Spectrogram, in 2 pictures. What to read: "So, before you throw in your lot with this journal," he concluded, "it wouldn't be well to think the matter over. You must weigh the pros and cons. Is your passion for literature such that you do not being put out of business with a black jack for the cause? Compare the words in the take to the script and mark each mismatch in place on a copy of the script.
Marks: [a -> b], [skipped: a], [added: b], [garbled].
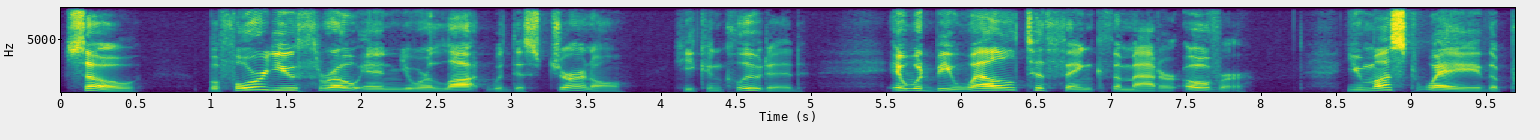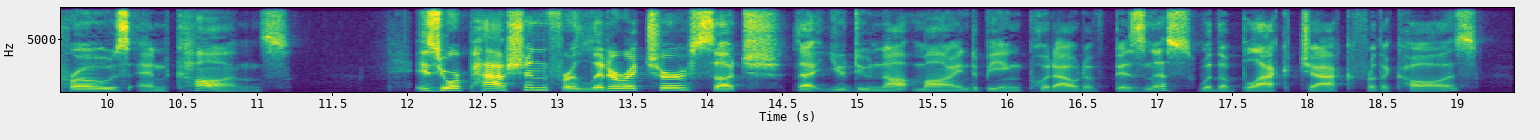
"So, before you throw in your lot with this journal," he concluded, "it [wouldn't -> would] be well to think the matter over. You must weigh the pros and cons. Is your passion for literature such that you do not [added: mind] being put out of business with a black jack for the cause?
